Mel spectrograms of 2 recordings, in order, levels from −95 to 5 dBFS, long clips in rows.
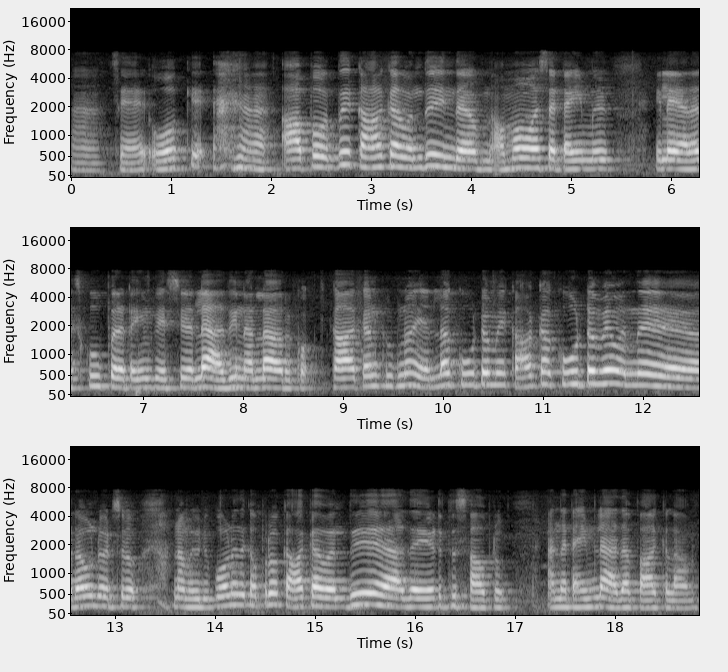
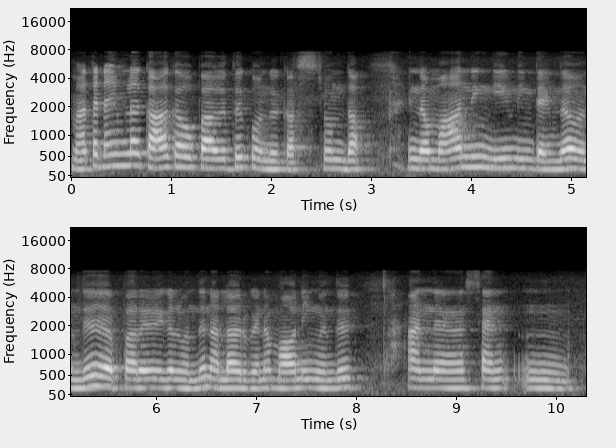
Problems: constant background noise, background conversations at intervals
